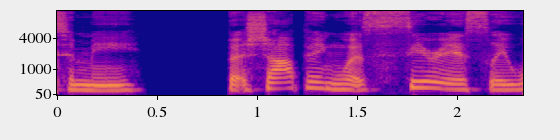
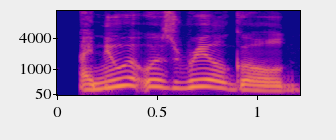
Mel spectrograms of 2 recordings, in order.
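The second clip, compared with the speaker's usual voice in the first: usual speaking voice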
